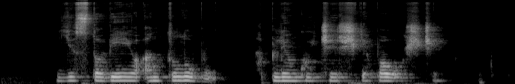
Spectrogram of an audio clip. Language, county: Lithuanian, Vilnius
